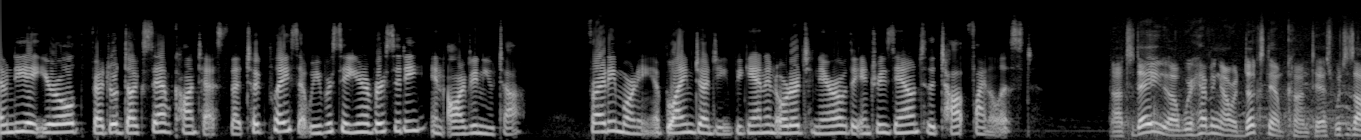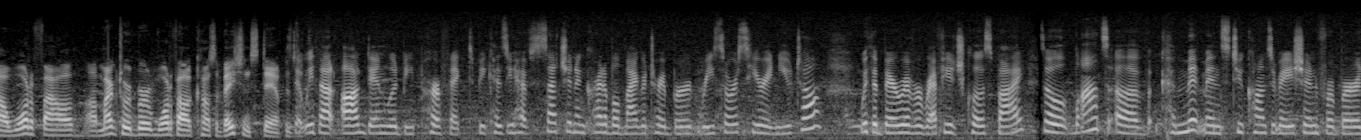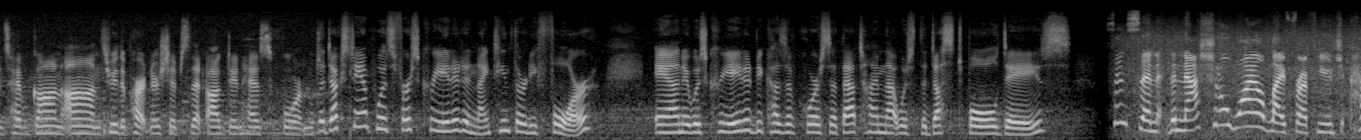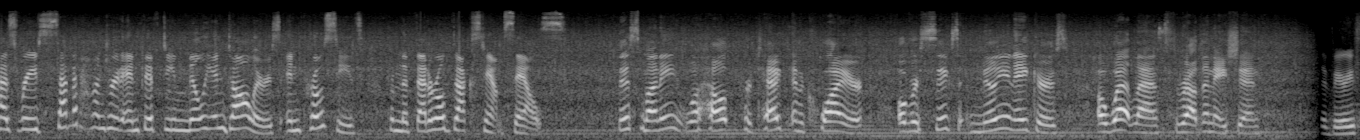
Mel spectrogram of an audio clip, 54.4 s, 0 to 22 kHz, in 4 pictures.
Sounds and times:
Speech: 0.0s - 5.2s, 5.9s - 10.3s, 11.1s - 33.2s, 33.8s - 53.4s, 54.1s - 54.4s.

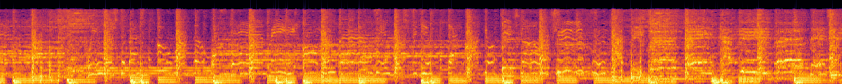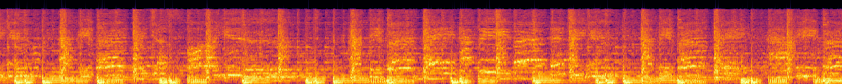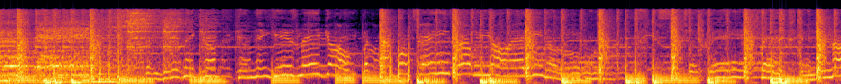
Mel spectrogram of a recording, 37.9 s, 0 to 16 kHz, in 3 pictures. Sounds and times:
Pop music: 0.0s - 37.8s.

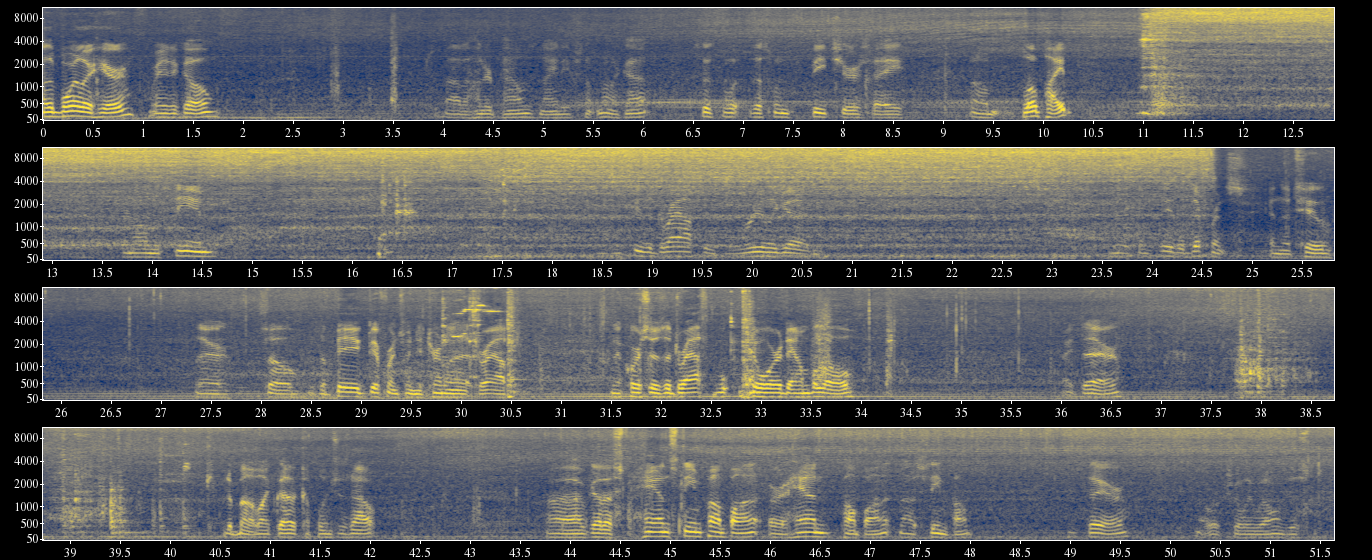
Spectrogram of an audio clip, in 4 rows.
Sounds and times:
Hiss: 1.6s - 51.6s.

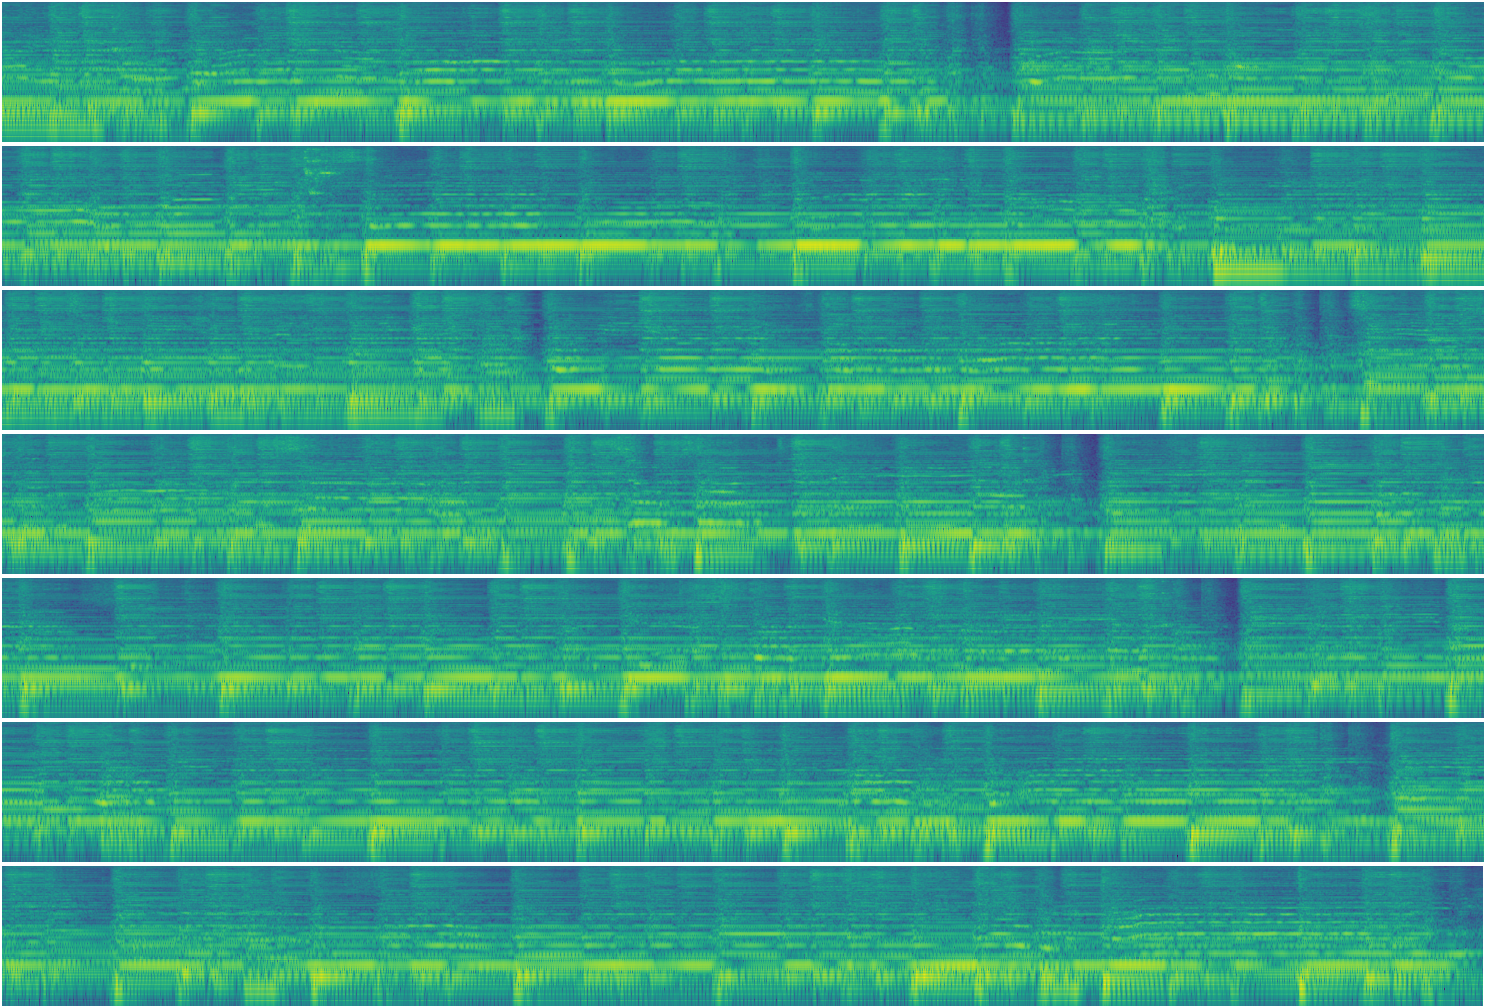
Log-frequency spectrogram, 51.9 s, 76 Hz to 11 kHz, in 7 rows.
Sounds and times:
Male singing: 0.0s - 51.8s
Music: 0.0s - 51.8s.

